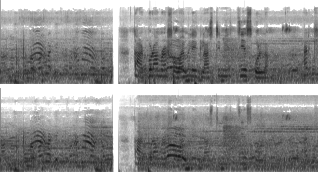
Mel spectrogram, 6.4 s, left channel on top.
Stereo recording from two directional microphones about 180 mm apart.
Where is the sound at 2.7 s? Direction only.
20° left (ahead or behind).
